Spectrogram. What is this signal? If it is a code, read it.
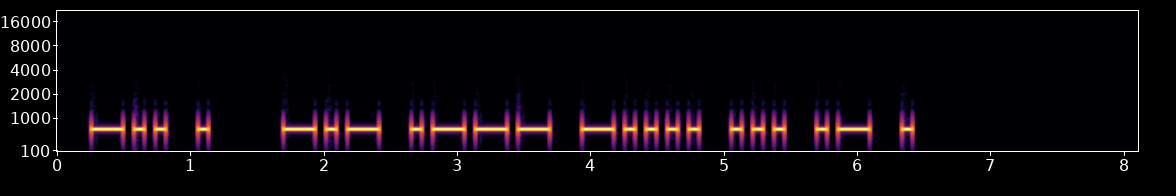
Morse code, heard as a keyed tone, about 16 wpm, 700 Hz. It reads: DE KJ6SAE
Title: USA Callsign DE Callsign 15wpm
